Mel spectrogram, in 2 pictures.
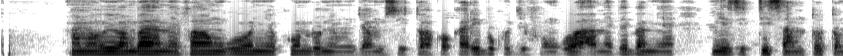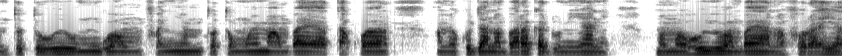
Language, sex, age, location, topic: Swahili, female, 25-35, Wajir, finance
